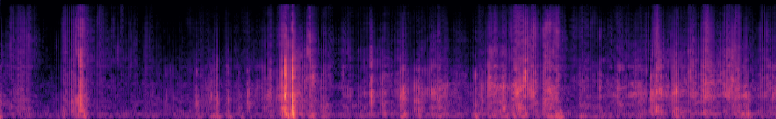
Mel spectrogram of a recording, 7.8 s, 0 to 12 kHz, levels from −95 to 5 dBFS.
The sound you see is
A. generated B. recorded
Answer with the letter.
A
